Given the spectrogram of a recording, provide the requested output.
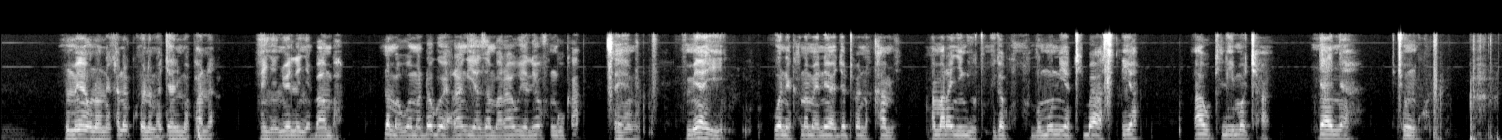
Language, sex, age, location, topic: Swahili, female, 50+, Nairobi, health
